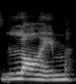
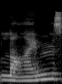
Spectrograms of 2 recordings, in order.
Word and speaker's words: Lyme: did it come from it is lime disease not limes people who have Lyme disease get quite picky about that because people who should know better mispronounce it as limes it is lime disease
